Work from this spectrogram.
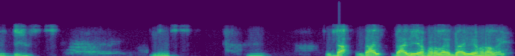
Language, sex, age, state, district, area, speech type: Bodo, male, 45-60, Assam, Udalguri, urban, conversation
